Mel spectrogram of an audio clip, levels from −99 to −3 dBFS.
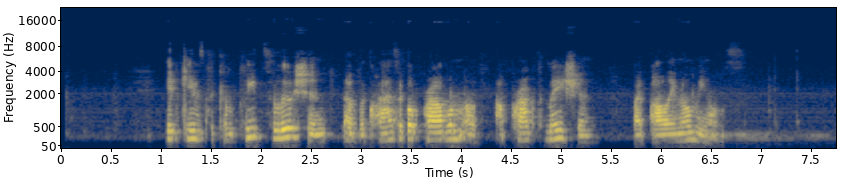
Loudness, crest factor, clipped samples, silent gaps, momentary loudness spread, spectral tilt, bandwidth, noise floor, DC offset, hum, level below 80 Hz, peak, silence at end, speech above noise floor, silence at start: -21 LUFS; 20 dB; under 0.1%; none; 12 LU; -7.5 dB/octave; 7.6 kHz; -68 dBFS; under 0.1%; none; -72 dBFS; -2 dBFS; 1.15 s; 47 dB; 1.05 s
